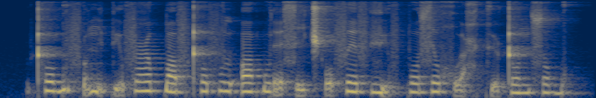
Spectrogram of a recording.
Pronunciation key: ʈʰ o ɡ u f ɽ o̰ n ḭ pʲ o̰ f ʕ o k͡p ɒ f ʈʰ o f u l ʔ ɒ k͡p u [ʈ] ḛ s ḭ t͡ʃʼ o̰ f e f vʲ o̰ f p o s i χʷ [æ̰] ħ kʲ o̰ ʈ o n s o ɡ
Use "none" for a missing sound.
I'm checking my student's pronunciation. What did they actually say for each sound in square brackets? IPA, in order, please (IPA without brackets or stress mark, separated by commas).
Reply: ɾ, æ̰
